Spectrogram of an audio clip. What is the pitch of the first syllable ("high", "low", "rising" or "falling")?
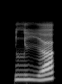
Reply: rising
